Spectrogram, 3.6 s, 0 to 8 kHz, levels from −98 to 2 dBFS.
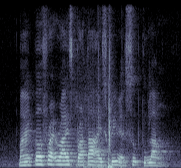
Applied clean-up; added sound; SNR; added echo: none; Drawer open or close; 11 dB; none.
